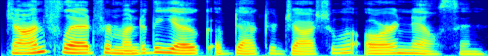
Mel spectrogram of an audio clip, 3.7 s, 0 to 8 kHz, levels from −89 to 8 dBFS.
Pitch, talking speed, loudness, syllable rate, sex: 170 Hz, 180 wpm, -19 LUFS, 3.9 syllables/s, female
